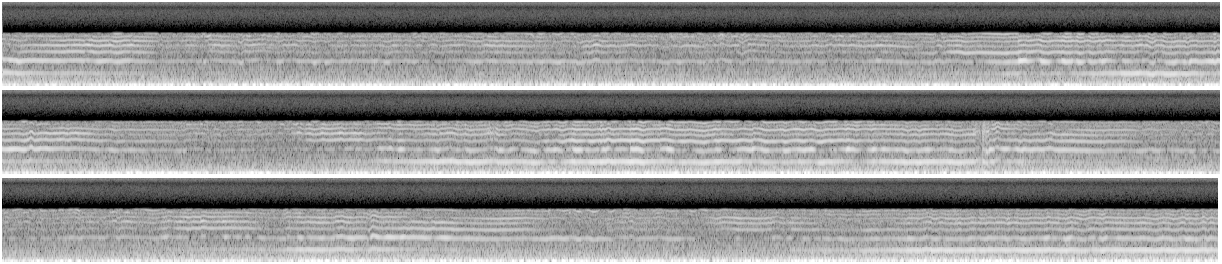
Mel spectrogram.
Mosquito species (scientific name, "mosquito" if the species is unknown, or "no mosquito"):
Anopheles dirus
